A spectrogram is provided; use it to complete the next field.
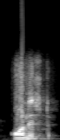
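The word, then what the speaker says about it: honest: तो जब कॉन्सोनेंट है हमारा, लेकिन जब इसको आप प्रोनाउंसिएशन करेंगे इंग्लिश में तो क्या आएगा, ऑनेस्ट। ऑनेस्ट आ रहा है तो वहां पर इसके हिसाब से हमने एन लगा दिया, एन ऑनेस्ट मैन।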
